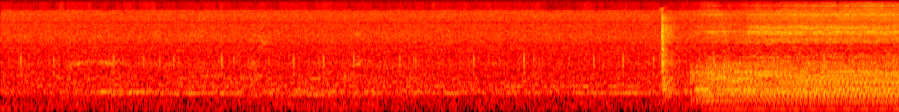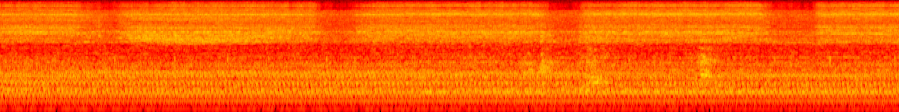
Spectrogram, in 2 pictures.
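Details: Steady nebulizer compressor motor hum, starting with a click, during a nursing student's practical exam demonstration of nebulizer treatment, chest physiotherapy and postural drainage on a role-play adult female patient.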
